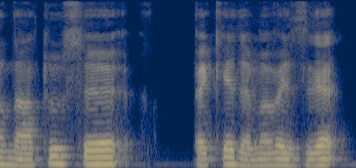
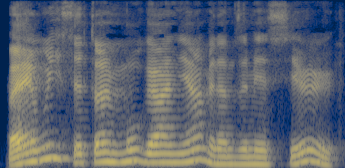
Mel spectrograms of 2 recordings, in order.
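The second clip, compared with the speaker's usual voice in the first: higher and louder, like a game-show win; bright game-show winner call; excited announcing; 5 semitones higher, 7 dB louder than usual. Real, not acted. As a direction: announce the winning word with delight. Celebrates a winning word.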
